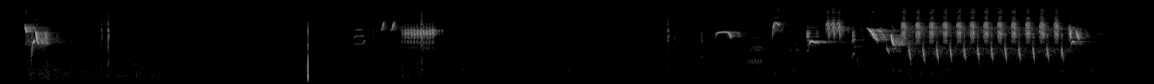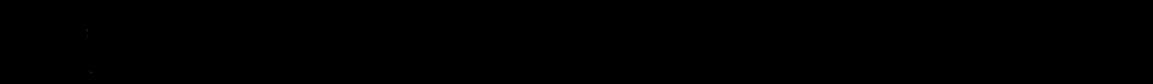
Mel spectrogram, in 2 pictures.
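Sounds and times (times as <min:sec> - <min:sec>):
birds chirping: 0:00.2 - 0:00.9, 0:02.0 - 0:04.8, 0:06.6 - 0:13.2
rapid bird trill: 0:07.0 - 0:11.1.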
